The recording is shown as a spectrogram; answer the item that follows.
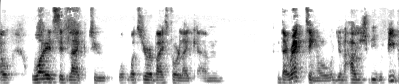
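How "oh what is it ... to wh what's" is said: usual speaking voice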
